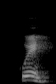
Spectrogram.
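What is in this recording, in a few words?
"kuih", Malay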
